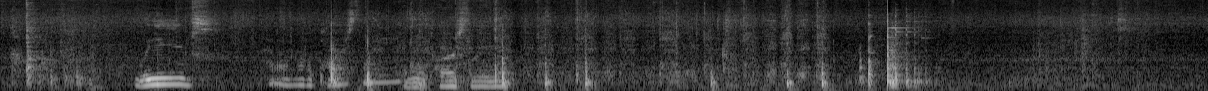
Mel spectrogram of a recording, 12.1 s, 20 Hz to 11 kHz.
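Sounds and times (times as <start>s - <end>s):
dishes clinking and knocking: 8.2s - 9.4s.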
